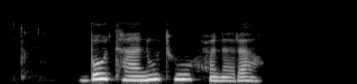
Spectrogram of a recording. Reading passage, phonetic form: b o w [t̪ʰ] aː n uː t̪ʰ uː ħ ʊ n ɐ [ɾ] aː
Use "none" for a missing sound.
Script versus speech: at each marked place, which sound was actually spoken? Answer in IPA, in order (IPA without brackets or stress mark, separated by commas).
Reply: t̪ʰ, ɾ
